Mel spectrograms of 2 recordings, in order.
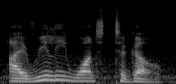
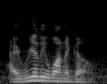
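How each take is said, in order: First: Each word is said separately, without linking. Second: The words run together in connected speech. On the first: The speaker calls it wrong. "she said" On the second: The speaker calls it right. "that's an example of kind of connecting the words together"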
